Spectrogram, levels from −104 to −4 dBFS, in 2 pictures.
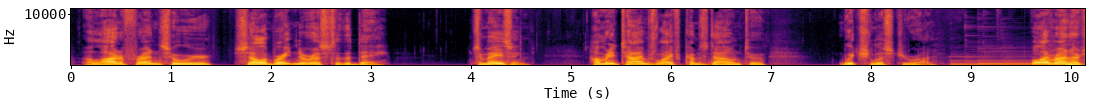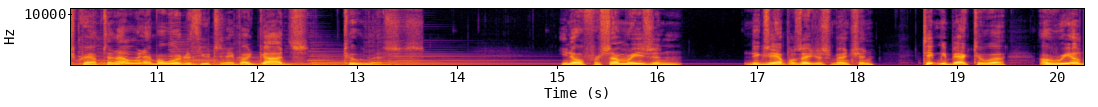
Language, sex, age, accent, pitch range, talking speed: English, male, 60-79, American, 115-175 Hz, 180 wpm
